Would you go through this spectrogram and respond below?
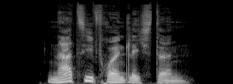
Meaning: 1. superlative degree of nazifreundlich 2. inflection of nazifreundlich: strong genitive masculine/neuter singular superlative degree
- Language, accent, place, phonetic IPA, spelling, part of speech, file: German, Germany, Berlin, [ˈnaːt͡siˌfʁɔɪ̯ntlɪçstn̩], nazifreundlichsten, adjective, De-nazifreundlichsten.ogg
